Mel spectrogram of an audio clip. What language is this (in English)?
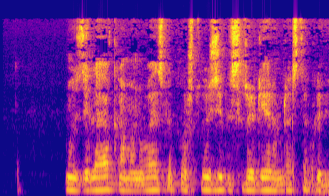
Pashto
